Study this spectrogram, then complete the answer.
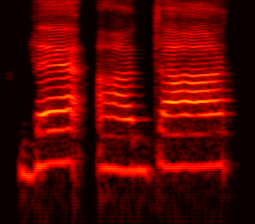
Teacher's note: the ayin in here, it doesn't make a sound because there's no vowel under it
